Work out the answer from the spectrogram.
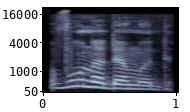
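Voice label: "вунӧдӧмыд", Komi, female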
